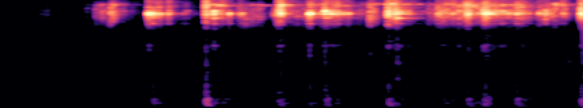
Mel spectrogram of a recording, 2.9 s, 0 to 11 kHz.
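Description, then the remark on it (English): Coins jingle and clink in a quick, irregular series of bright metallic chinks with a shimmering high ring, fairly loud, with no voices. “30 pieces of silver, which is money, yes.”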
